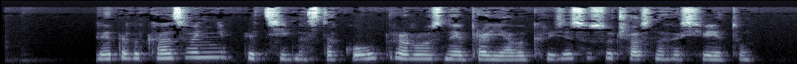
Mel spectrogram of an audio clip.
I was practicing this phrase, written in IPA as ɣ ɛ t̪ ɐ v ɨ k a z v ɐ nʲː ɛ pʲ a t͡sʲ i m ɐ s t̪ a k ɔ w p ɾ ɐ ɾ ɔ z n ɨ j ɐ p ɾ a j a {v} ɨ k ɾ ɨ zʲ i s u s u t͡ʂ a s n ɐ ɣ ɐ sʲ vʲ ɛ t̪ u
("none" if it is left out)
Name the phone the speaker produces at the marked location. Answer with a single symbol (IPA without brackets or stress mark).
v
